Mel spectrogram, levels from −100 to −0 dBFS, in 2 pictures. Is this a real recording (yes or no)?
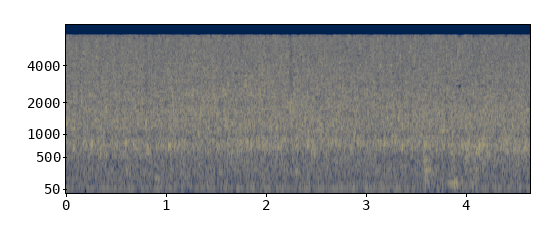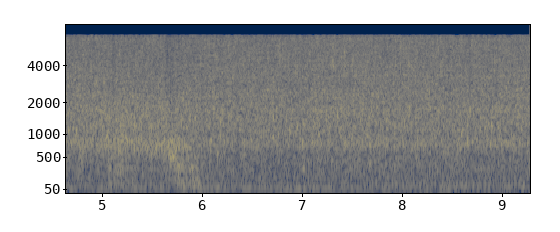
yes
